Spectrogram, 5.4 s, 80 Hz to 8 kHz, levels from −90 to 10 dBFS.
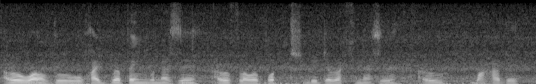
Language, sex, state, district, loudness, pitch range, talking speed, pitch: Nagamese, male, Nagaland, Dimapur, -20 LUFS, 100-110 Hz, 190 wpm, 105 Hz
